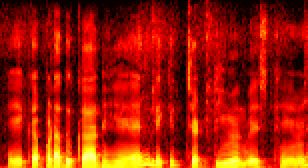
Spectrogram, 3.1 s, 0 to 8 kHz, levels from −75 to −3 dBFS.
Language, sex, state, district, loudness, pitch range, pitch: Chhattisgarhi, male, Chhattisgarh, Jashpur, -18 LUFS, 120-140 Hz, 130 Hz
